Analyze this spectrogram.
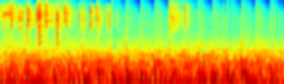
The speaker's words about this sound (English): Excellent ASMR, okay. Though. I had to count, make sure I had the right dice.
